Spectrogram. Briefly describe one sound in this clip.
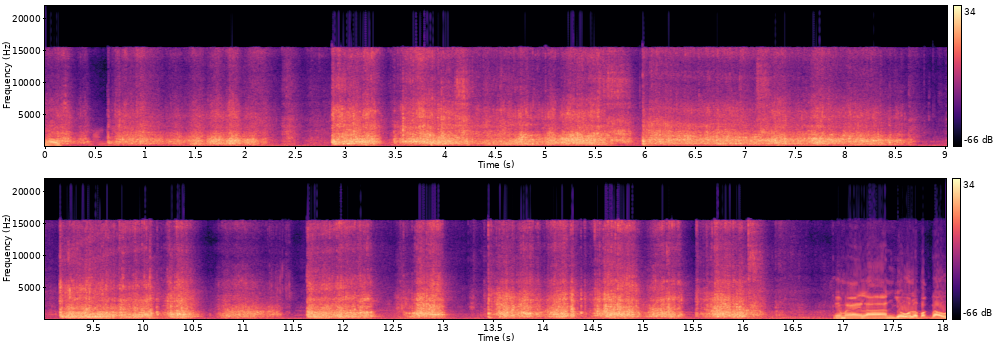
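A metal straightedge scrapes and drags across wet concrete.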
